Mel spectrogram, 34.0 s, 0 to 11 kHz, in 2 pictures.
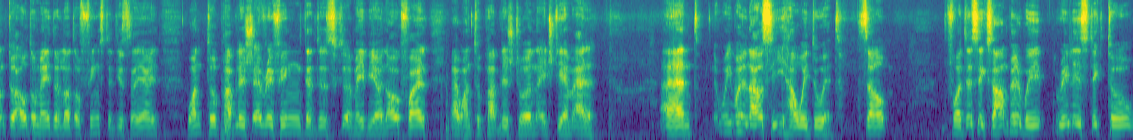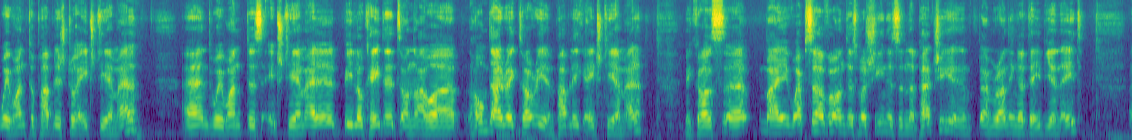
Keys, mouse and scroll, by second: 25.9 click.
